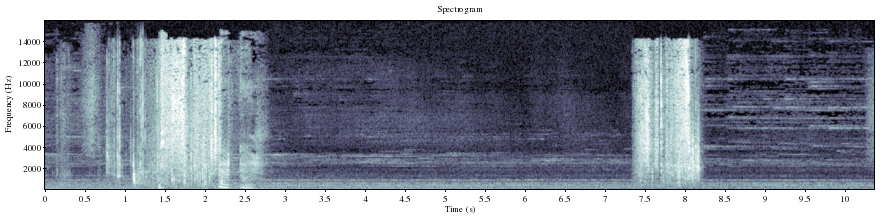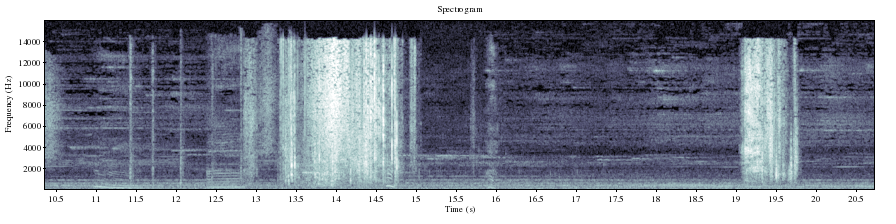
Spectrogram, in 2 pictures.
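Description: Paper pages rustle and flip as a book is opened and leafed through.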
